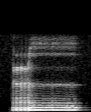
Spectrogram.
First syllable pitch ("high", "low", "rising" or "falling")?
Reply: high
